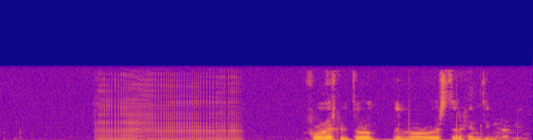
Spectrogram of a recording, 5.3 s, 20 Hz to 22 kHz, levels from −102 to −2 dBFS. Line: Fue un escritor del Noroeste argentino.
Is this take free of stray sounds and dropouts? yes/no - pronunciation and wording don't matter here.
no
